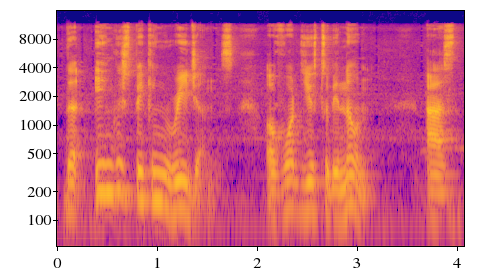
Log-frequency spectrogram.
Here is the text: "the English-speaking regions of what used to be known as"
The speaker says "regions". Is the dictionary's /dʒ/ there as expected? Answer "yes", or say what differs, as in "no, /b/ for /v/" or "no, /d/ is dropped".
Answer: yes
